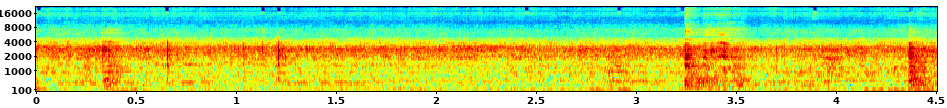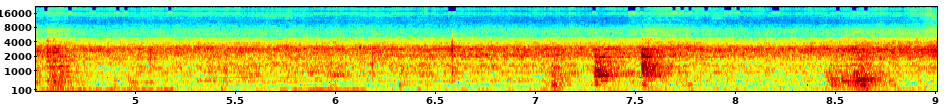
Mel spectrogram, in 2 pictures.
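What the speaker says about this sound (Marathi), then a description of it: "असं आपण तेलावर फ्राय करून म्हणजे शिजवून घेणार आहोत" Onion, capsicum and mushroom frying in oil in a home kitchen, stirred with a utensil: a steady sizzle runs throughout, broken by scattered scraping strokes against the pan, with no talking.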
